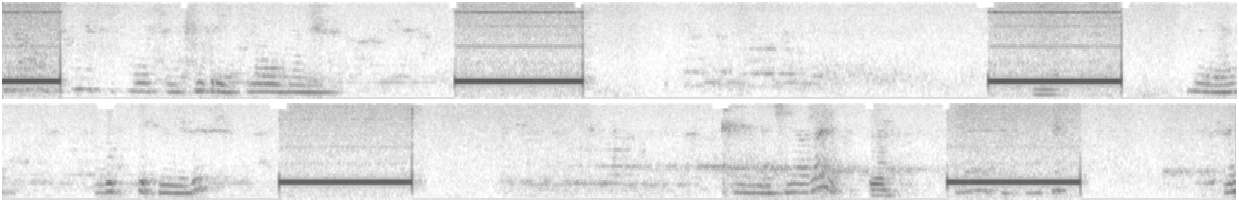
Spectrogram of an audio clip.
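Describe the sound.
Telephone busy signal on a call to an emergency number that is not going through: four steady, evenly spaced beeping tone bursts, each close to a second long, with people talking in the gaps between them.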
